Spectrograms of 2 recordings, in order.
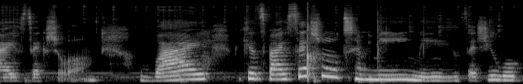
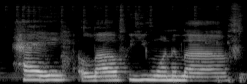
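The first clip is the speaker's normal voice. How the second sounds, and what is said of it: Imitates another person's voice. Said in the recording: “in my Ray J voice”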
